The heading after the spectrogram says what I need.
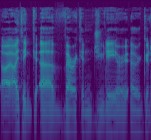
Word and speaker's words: Varrick: And obviously also Venick, am I pronouncing Venick right? Varrick with an R.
